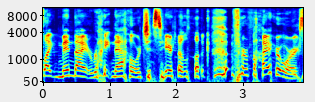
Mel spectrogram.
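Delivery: high, pleading, protesting tone.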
